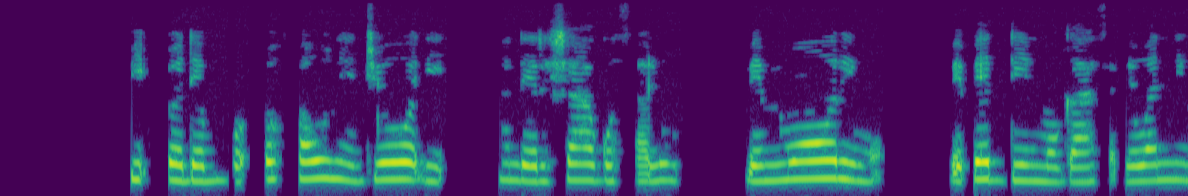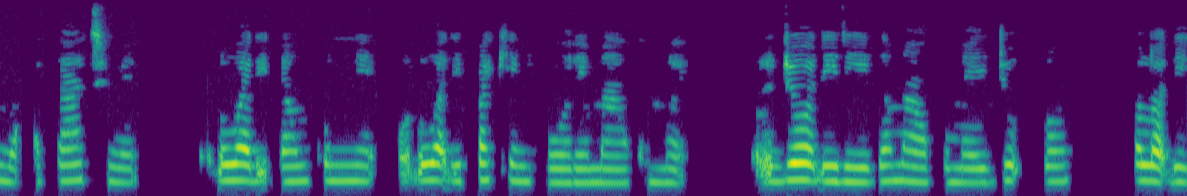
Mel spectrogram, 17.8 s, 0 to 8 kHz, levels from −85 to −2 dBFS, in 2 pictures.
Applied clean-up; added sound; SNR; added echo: none; none; none; none.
